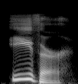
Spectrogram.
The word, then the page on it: either: American English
